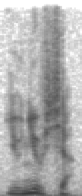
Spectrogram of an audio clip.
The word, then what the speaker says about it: 輸入者: This word is pronounced 輸入者.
